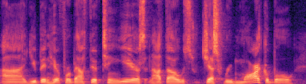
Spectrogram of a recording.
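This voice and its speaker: A man's voice: mid-range voice, fairly even intonation, a bit bright. A man hosting an interview show from a history museum, often restarting and repeating words as he talks. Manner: halting, repeats words while searching for phrasing. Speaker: show host, judge. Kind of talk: interview host.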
